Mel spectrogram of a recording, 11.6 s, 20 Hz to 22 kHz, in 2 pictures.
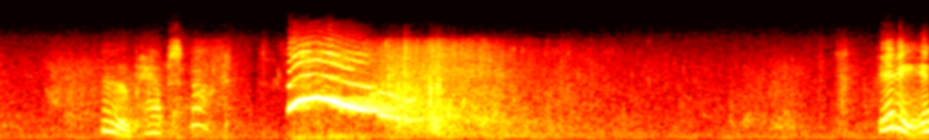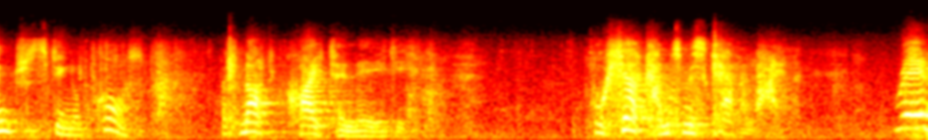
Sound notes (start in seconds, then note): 1.8 screams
